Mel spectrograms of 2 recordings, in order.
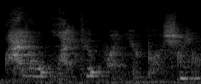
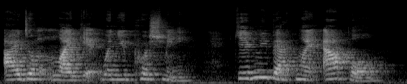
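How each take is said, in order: First: Tiny, high whisper; scared whisper. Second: Clear, steady big voice; firm. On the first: Frightened boy whispering his practice line. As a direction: barely dare to say it. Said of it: "whispers in a little tiny voice". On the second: Boy practising his firm big voice. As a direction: stand your ground calmly. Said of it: "he firmly says". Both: Acted.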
